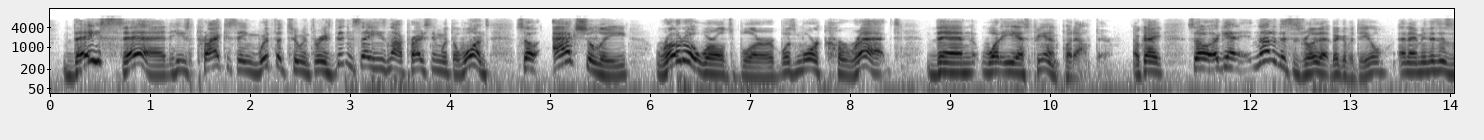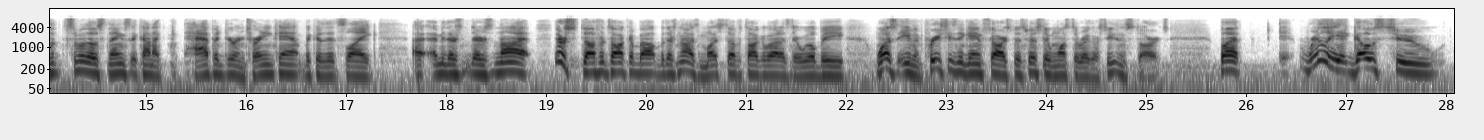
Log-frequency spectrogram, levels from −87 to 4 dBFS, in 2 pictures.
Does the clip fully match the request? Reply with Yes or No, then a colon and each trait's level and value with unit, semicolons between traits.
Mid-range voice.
Yes: medium, 155 Hz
